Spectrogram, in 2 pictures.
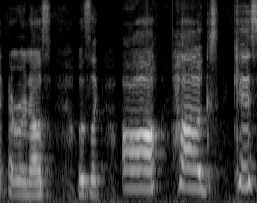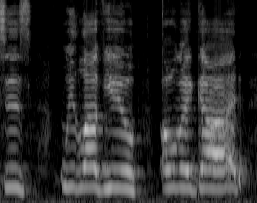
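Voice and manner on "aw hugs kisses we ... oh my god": higher, gushing mock-sweet voice; syrupy sing-song sarcastic gush; overly happy. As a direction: parody the saccharine classmates. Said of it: "All overly happy".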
